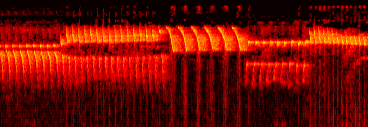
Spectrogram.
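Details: Canary song made of long rolling trills, first low then higher, a short run of five sweeping slurred notes, then steady bright trills at changing pitches, loud and continuous.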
